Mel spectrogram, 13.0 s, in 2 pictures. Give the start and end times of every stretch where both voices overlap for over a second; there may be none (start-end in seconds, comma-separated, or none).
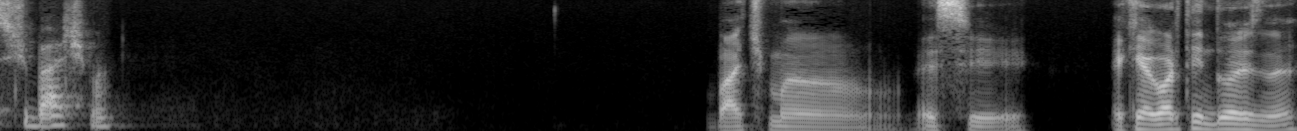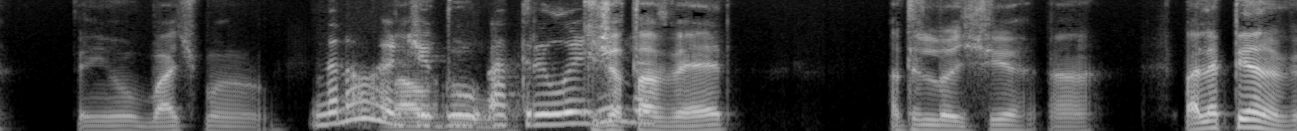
8.3-9.9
